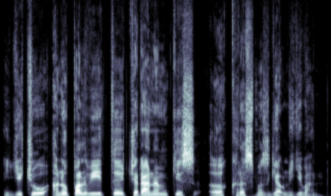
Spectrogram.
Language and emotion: Kashmiri, neutral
